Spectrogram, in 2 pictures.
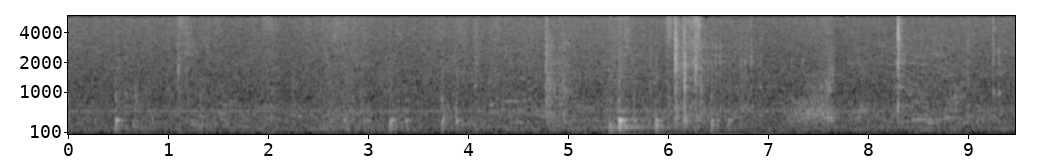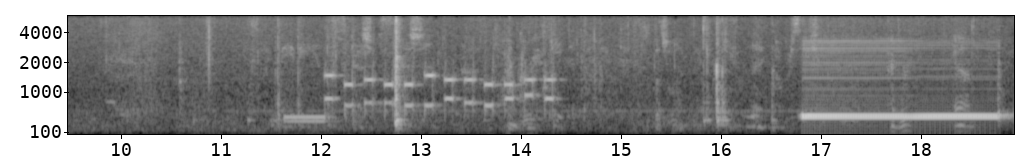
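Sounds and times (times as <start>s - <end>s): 
telephone keypad dialing tones: 11.6s - 14.5s, 17.0s - 18.9s.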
